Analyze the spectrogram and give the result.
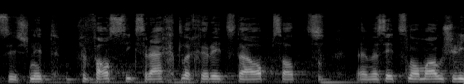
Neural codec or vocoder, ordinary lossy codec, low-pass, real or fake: none; MP3, 48 kbps; 14.4 kHz; real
